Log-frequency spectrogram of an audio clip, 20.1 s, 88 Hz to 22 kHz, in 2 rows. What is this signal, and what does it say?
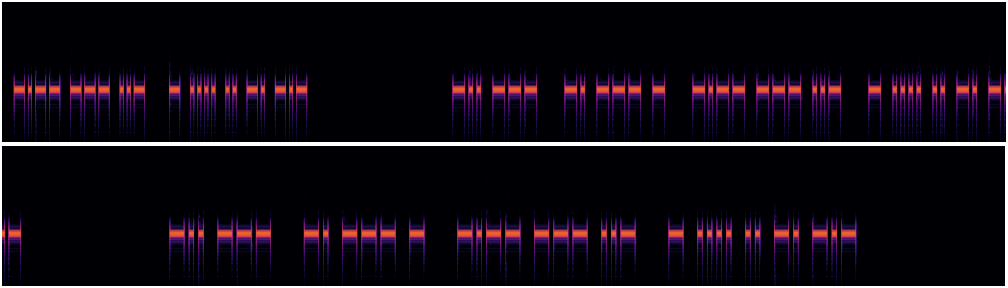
Morse code, heard as a keyed tone, about 33 wpm, 700 Hz. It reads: YOU THINK DO NOT YOU THINK DO NOT YOU THINK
